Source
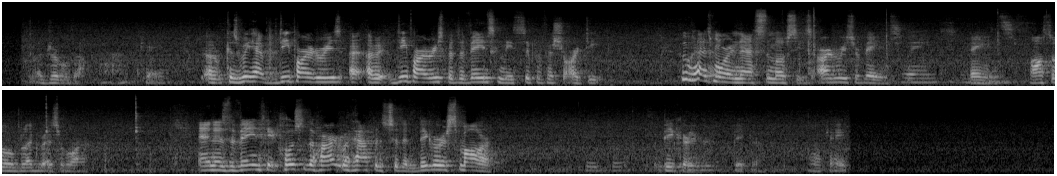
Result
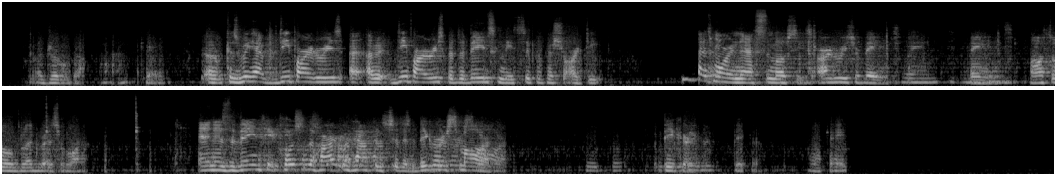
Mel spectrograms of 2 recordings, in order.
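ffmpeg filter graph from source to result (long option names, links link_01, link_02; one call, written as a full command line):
ffmpeg -i in.wav -filter_complex "[0:a]asettb=1/sr,asplit=3[link_01][link_02][link_03];[link_01]atrim=end=6.404[link_04];[link_02]atrim=start=6.4:end=6.97,asetpts=PTS-STARTPTS,afade=type=in:duration=0.004:curve=qsin,afade=type=out:start_time=0.566:duration=0.004:curve=qsin,acompressor=threshold=-33dB:ratio=8:attack=3.2:release=140:knee=1:detection=peak,asuperpass=centerf=220:order=12:qfactor=0.73[link_05];[link_03]atrim=start=6.966[link_06];[link_04][link_05]acrossfade=duration=0.004:curve1=hsin:curve2=qsin[link_07];[link_07][link_06]acrossfade=duration=0.004:curve1=qsin:curve2=hsin,asettb=1/sr,asplit=3[link_08][link_09][link_10];[link_08]atrim=end=7.784[link_11];[link_09]atrim=start=7.78:end=10.48,asetpts=PTS-STARTPTS,afade=type=in:duration=0.004:curve=qsin,afade=type=out:start_time=2.696:duration=0.004:curve=qsin,highpass=100,lowpass=5000,aecho=1:1:4.5:0.61,atrim=end_sample=119070[link_12];[link_10]atrim=start=10.476[link_13];[link_11][link_12]acrossfade=duration=0.004:curve1=hsin:curve2=qsin[link_14];[link_14][link_13]acrossfade=duration=0.004:curve1=qsin:curve2=hsin,asettb=1/sr,asplit=3[link_15][link_16][link_17];[link_15]atrim=end=12.984[link_18];[link_16]atrim=start=12.98:end=15.69,asetpts=PTS-STARTPTS,afade=type=in:duration=0.004:curve=qsin,afade=type=out:start_time=2.706:duration=0.004:curve=qsin,lowpass=frequency=6200:width=0.5412,lowpass=frequency=6200:width=1.3066,aecho=1:1:169:0.316,atrim=end_sample=119511[link_19];[link_17]atrim=start=15.686[link_20];[link_18][link_19]acrossfade=duration=0.004:curve1=hsin:curve2=qsin[link_21];[link_21][link_20]acrossfade=duration=0.004:curve1=qsin:curve2=hsin,anlmdn=1,bass=frequency=250:gain=6,treble=frequency=4000:gain=-4,aecho=1:1:5.8:0.53" out.wav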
